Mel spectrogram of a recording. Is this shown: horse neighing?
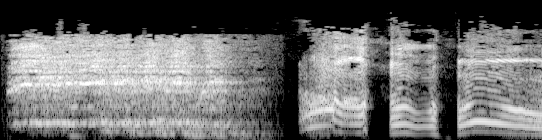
yes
